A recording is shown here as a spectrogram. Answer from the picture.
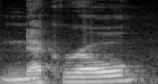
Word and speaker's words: necrobotics: So scientists are taking the first step in necrobotics. Say it correctly. Necrobotics, Necrobotics. as in dead robotics.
